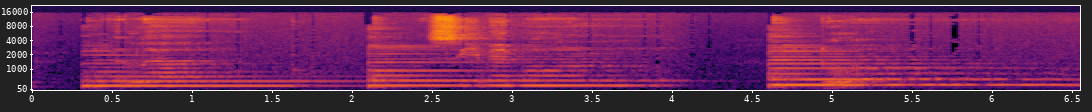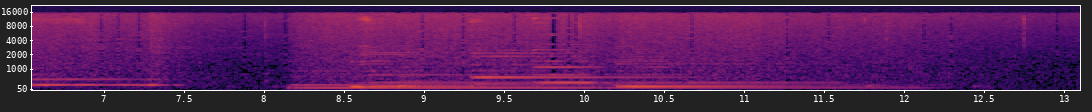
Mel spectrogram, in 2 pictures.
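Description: Archtop guitar playing single notes of the auxiliary diminished blues scale one at a time: three plucked notes, each a little higher, about two seconds apart. About eight seconds in, a low chord is struck, a couple more notes are added over it, and it rings out and fades.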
